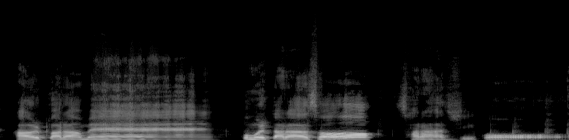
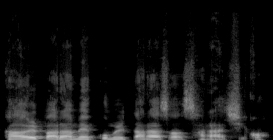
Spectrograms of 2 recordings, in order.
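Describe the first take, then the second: First: Very slow, held phrase endings; drawn-out reading. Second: Said in the usual way. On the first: Shown as a demonstration. Teacher repeats the poem line for class, drawn out. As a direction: stretch each phrase, easing down at the close.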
